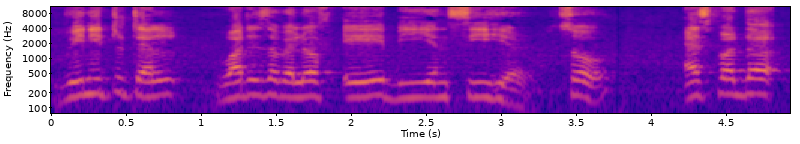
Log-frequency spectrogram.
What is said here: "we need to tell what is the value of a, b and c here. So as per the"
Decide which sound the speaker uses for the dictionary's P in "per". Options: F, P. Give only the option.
F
